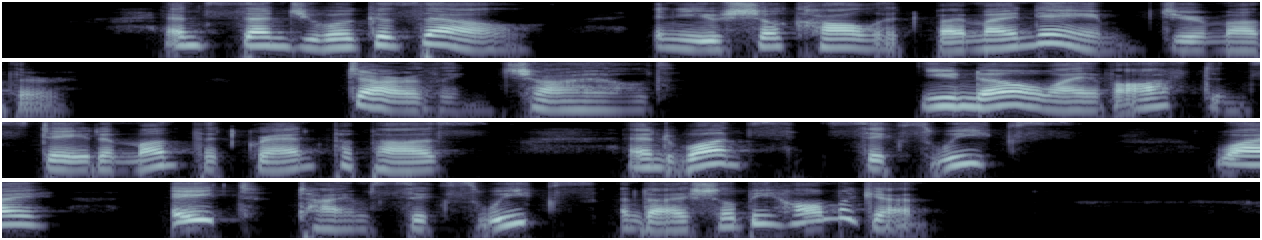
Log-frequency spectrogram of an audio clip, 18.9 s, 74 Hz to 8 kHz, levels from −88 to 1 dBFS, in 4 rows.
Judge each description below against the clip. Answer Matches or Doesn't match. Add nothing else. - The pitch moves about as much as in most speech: Doesn't match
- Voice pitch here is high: Doesn't match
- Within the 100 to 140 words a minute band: Matches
